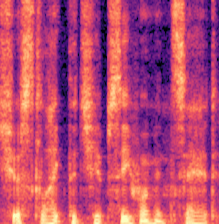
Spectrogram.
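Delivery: very soft, very quiet, hushed, under the breath. Game master voicing a bandit who drops his crossbow, in a quiet voice. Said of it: "just says in a quiet voice".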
